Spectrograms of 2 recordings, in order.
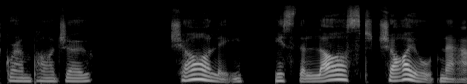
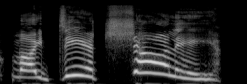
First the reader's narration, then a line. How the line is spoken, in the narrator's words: cried Mr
